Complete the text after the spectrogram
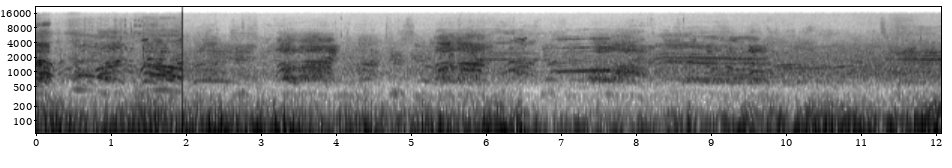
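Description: Young men shout and cheer together outdoors.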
